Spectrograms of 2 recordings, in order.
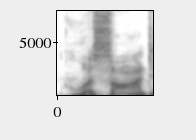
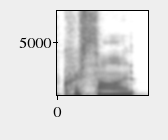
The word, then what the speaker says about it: croissant: Because I realized croissant is how I say it every time while we were brainstorming our carb competition. That's wrong. It's croissant. Does anybody actually call it a croissant?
